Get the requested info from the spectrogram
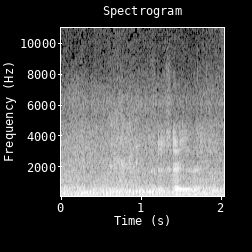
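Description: Speech: a man says a short word near the end, over a low murmur of background voices.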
